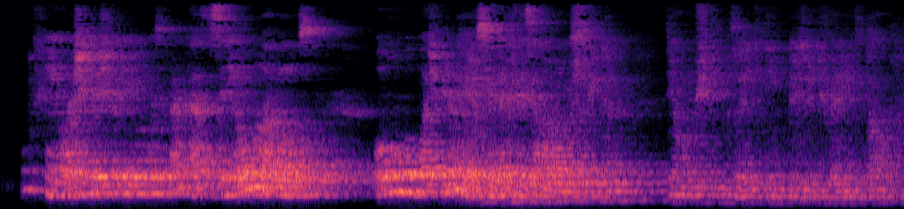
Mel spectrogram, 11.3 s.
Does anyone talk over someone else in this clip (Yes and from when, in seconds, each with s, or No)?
Yes, from 5.7 s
